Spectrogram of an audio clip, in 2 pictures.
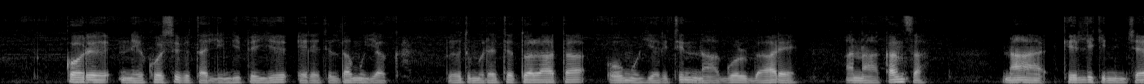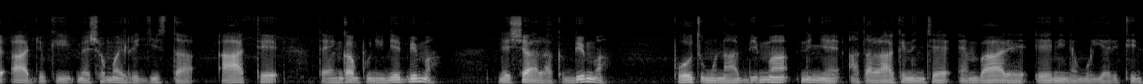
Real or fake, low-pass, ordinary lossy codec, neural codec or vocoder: fake; 9.9 kHz; MP3, 48 kbps; vocoder, 22.05 kHz, 80 mel bands, WaveNeXt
